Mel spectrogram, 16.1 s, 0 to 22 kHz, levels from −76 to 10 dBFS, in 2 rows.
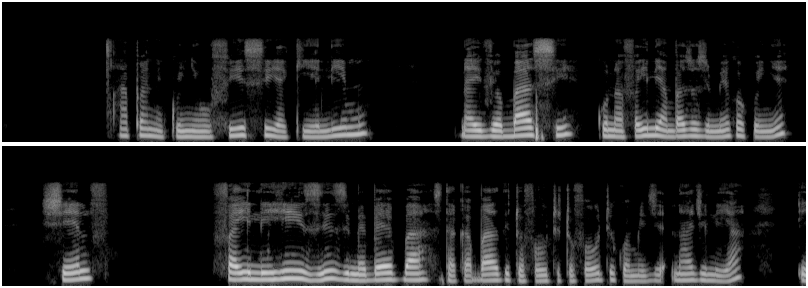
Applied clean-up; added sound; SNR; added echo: none; none; none; none.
